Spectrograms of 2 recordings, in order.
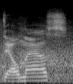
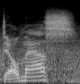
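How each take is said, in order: The two takes are said the same way.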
